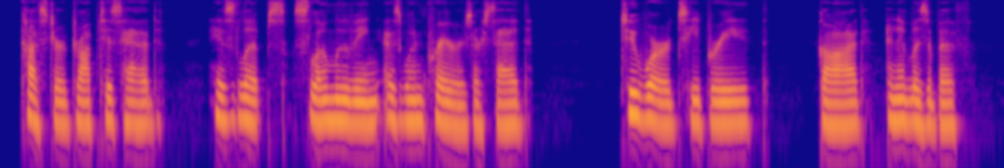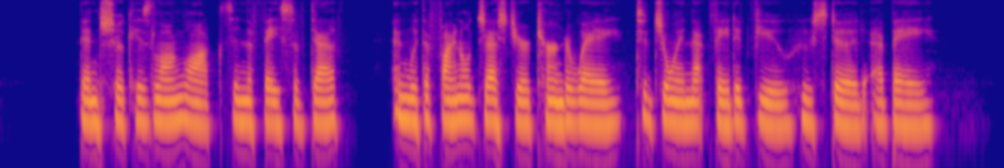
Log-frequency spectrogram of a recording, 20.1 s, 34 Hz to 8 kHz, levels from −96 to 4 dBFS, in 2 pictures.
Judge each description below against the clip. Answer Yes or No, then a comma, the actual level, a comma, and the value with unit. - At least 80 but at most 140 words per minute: Yes, slow, 135 wpm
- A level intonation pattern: Yes, narrow, 2.0 semitones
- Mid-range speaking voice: Yes, medium, 145 Hz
